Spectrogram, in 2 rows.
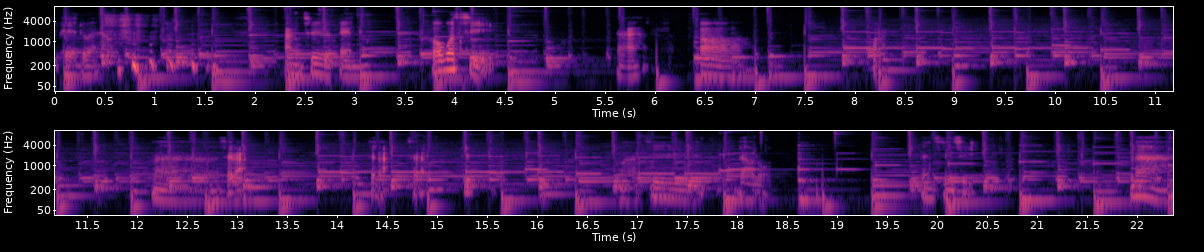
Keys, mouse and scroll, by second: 2.3 click, 8.0 click, 14.8 click, 18.1 click, 19.7 click, 19.8 click.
